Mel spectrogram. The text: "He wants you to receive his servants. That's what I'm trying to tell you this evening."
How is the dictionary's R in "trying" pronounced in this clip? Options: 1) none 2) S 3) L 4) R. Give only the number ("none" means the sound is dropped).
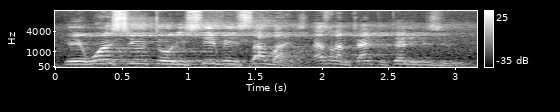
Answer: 4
